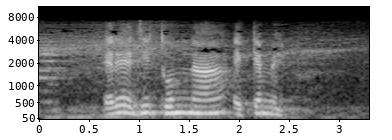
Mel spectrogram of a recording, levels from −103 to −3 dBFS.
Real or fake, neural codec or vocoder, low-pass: real; none; 7.2 kHz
